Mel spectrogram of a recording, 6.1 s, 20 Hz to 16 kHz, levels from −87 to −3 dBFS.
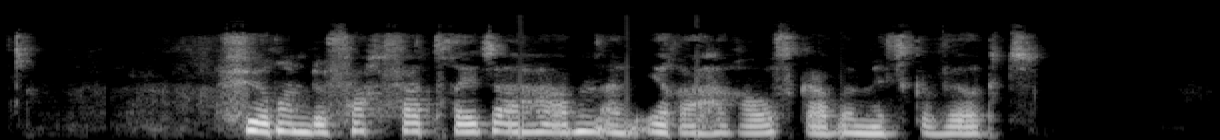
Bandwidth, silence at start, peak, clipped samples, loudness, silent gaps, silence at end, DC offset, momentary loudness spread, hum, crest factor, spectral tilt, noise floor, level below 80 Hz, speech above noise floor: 8 kHz; 0.05 s; -6 dBFS; under 0.1%; -25 LUFS; none; 0.9 s; under 0.1%; 12 LU; none; 20 dB; -6.5 dB/octave; -84 dBFS; -66 dBFS; 60 dB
